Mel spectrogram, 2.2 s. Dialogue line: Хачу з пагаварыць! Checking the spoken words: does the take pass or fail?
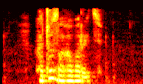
pass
